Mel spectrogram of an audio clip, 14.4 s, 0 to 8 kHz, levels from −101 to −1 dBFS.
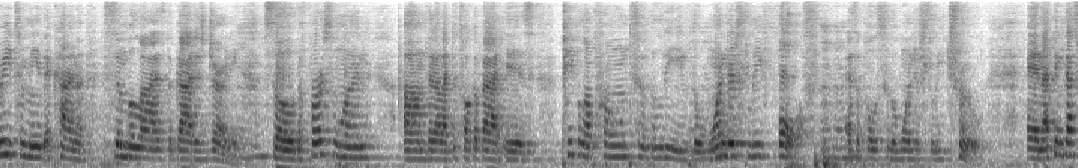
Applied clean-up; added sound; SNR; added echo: none; none; none; reverberation time 0.9 s.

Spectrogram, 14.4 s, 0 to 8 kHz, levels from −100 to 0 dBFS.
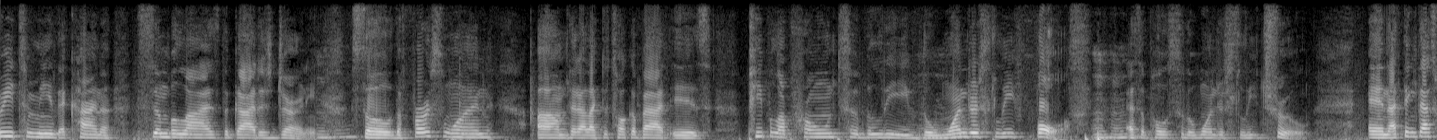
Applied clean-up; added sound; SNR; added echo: none; none; none; none.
